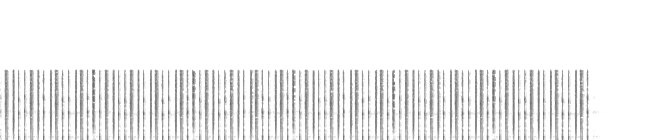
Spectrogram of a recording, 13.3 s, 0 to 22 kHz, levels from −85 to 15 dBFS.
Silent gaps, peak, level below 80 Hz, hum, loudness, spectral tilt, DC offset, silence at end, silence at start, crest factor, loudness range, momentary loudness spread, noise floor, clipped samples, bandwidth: none; -8 dBFS; -74 dBFS; none; -29 LUFS; 0.5 dB/octave; under 0.1%; 1.5 s; 0.1 s; 26 dB; 1 LU; 3 LU; -79 dBFS; under 0.1%; 11.5 kHz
